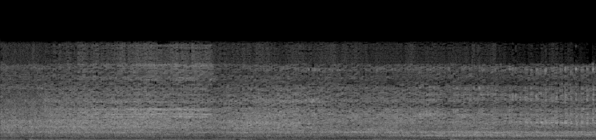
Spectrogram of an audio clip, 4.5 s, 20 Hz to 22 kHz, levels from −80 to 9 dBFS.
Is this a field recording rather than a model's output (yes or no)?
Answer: yes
